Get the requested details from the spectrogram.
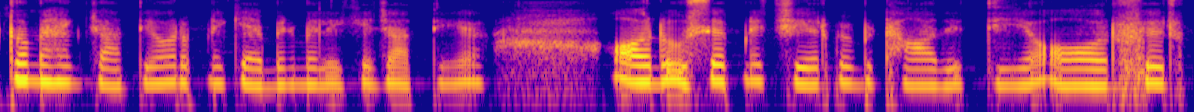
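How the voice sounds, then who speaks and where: Rambling woman storyteller with a gravelly voice. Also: medium pitch, a little mellow, no room sound. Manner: rambling, frequent filler words and self-corrections. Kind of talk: casual story narration.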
